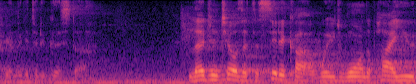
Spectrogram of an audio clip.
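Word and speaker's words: Sitecah: red-haired giants called the Setika. S-I-T-E-C-A-H is how it's pronounced.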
